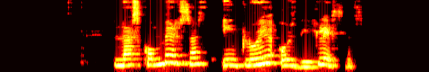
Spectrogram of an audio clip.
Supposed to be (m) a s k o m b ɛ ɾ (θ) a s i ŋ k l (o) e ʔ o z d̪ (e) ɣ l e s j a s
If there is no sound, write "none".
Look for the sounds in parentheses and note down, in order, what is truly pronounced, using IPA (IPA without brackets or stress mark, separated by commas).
n, s, u, i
